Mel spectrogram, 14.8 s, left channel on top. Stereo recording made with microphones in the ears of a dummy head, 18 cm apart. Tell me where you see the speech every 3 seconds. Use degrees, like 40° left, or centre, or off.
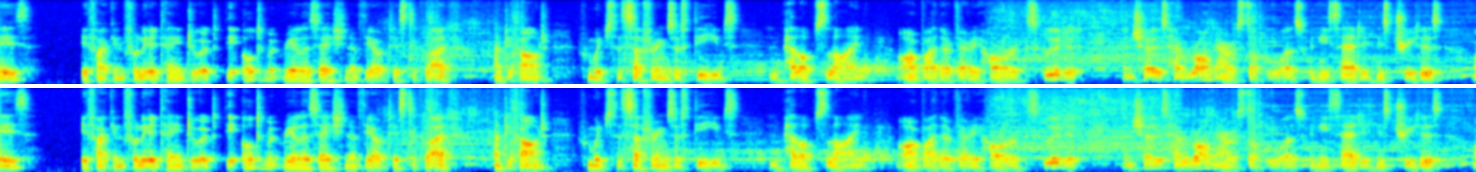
70° right, 40° right, 10° left, 10° left, 10° left.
